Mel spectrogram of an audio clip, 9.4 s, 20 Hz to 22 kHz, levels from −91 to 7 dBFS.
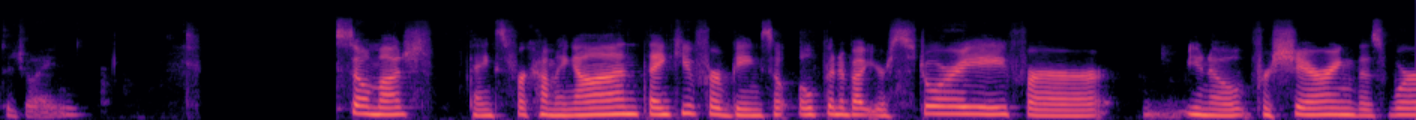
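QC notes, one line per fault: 1.89–2.25 s, clipped start after a pause: the output was still waking after the 0.63 s silence, swallowing 0.36 s, so the speech jumps in abruptly.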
